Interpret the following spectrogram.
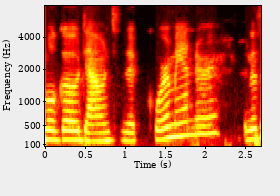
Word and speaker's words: Coromandel: We are going to be going up north to the Bay of Islands, and then we'll go down to the Coromandel.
